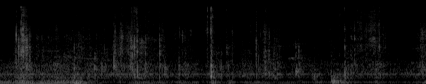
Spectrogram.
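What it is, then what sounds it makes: Glossy paper magazine page being crinkled. Fingers scrunch and crinkle a page near the edge of an open glossy paper magazine lying on a wooden table, then smooth it flat. Quiet, bright crackling comes in short, uneven bursts over a steady faint hiss, each crinkle fading almost at once.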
